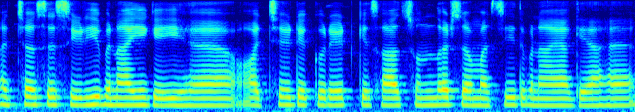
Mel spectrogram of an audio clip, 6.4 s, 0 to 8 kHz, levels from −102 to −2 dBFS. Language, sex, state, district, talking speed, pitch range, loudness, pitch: Hindi, female, Bihar, Muzaffarpur, 150 wpm, 185-200 Hz, -43 LUFS, 195 Hz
